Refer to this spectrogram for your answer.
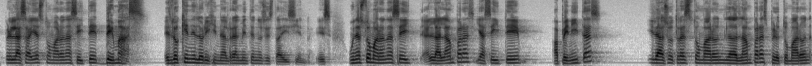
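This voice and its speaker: Bright-voiced Colombian pastor teaching a sermon. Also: male voice, fairly high pitch, clean tone. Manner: teaching, asks the congregation questions and answers them.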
